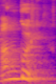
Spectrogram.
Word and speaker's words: अंकुर: तो देखिए अंकुर जो शब्द होता है ना, इसमें हम लोग दबाव देके बोलते हैं अंकुर, मतलब अगर आपकी नाक बंद कर दी जाए तो आप अंकुर का सही उच्चारण नहीं कर पाएंगे। तो यहाँ चंद्रबिंदु की जगह पे क्या होना चाहिए था, अनुस्वार होना चाहिए था।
